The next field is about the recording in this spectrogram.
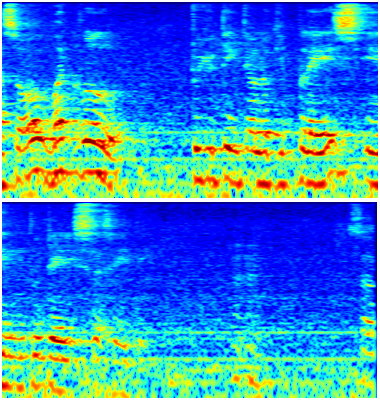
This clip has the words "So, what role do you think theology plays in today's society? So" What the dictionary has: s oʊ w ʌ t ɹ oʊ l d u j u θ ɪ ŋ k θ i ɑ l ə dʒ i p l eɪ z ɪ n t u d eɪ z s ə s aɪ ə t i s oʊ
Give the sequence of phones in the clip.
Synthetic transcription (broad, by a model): s oʊ w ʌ t w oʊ l d u j u t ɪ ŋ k t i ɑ l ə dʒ i p l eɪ s ɪ n t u d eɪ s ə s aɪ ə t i s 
